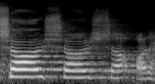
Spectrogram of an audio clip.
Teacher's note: इसका जब भी हम लोग उच्चारण करते हैं तो ऊष्मा जो ऊष्मा बाहर मुंह से बाहर निकलती है, मतलब रगड़ खा करके बाहर निकलती है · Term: ऊष्म वर्ण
